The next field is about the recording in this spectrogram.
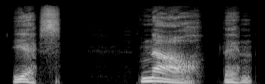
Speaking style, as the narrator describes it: gasped Annie at length

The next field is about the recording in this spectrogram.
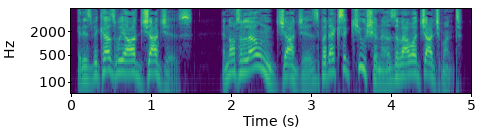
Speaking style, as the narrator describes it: said Manfred harshly

